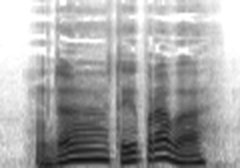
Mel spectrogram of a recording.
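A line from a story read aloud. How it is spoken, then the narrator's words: Sigh. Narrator (Russian): вздохнул я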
